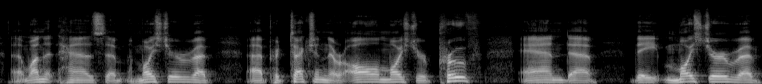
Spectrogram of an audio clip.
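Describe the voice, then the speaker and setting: A Canadian man hosting a home improvement radio show, talking in a folksy, emphatic way and repeating himself to drive points home. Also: lowish voice. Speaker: radio call-in show host. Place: radio studio.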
